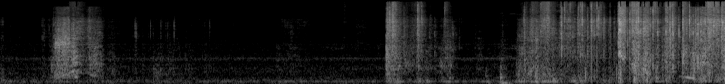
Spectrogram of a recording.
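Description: A plastic bag holding sprues from a Great Wall Hobby 1/48 TBD-1 Devastator model kit crinkles close up in several bursts, a brief rustle early, then longer, louder crackling handling toward the end.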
